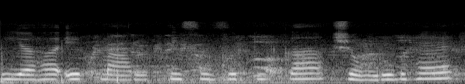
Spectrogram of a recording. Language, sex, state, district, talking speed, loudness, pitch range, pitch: Hindi, female, Madhya Pradesh, Dhar, 90 wpm, -15 LUFS, 225-250 Hz, 240 Hz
